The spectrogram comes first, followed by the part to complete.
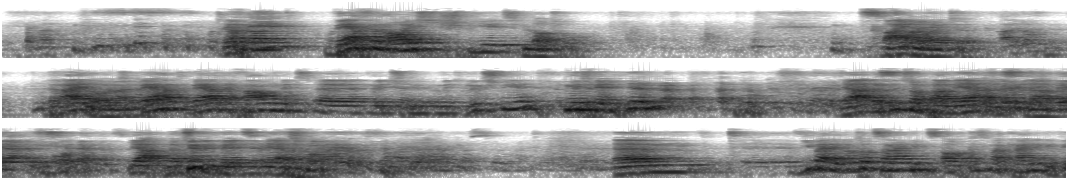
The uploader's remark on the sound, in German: Live in Lüdenscheid Teil 2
